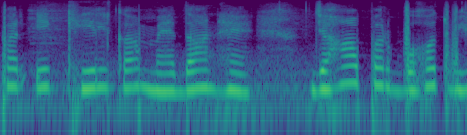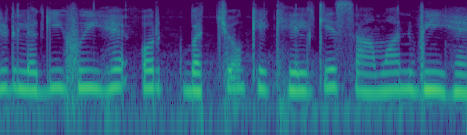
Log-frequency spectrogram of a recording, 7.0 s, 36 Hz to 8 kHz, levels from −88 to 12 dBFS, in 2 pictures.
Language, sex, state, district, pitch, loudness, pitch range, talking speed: Hindi, male, Jharkhand, Jamtara, 230 Hz, -27 LUFS, 220-245 Hz, 190 wpm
